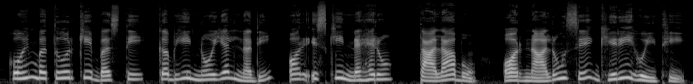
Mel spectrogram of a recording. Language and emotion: Hindi, neutral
